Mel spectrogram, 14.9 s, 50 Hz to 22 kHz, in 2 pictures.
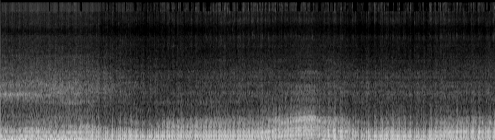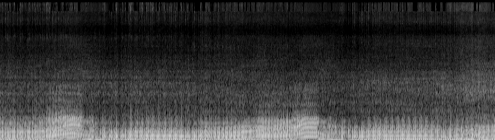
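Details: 2016 Yamaha R1 four-cylinder after swapping injectors between cylinders 4 and 1: it idles evenly and revs cleanly in four blips with no missing beats, and the misfire is gone.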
